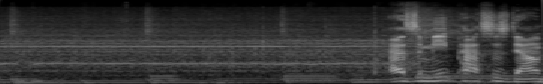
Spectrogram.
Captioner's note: grinders roar; jazz music continues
